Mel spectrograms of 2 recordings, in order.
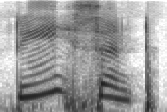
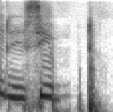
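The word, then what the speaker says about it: receipt: रसीद को हम इंग्लिश में रिसीट, ना कि रिसिप्ट। रिसिप्ट गलत है, इसको सही उच्चारण क्या है?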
